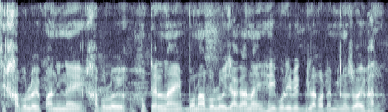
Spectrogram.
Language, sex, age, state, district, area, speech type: Assamese, male, 45-60, Assam, Udalguri, rural, spontaneous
